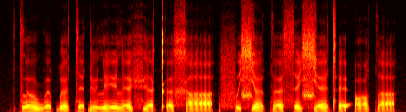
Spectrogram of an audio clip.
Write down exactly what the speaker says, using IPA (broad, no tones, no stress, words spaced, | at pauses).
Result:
tlɤ wəɓətɛ ɗɨlelɛ fʲakʼɜ xa | fəɕɜt̪ɜ sɛɕɛtʼɛ ʔɑt̪a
